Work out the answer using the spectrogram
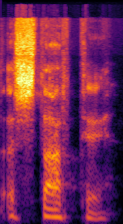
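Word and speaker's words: Ashtoreth: And it's obviously it's been pronounced as Astarte, right? But Astoret is probably a better pronunciation.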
